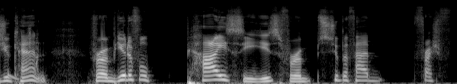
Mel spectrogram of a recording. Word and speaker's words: Pisces: Right, let's do pieces. How do you say this? Pissies? Pieces? Yeah, new sublets are online. Pissies? Pieces? Pisces.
